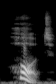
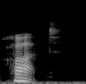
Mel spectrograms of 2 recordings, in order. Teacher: In British English, the O sound is made with rounded lips, and in American, it is a much longer vowel sound that is similar to the pronunciation of the word arm.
